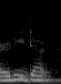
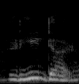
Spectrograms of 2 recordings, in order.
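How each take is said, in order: First: Said in the usual way. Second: "reader" split into re and dar; syllable by syllable. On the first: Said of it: "reader means the person". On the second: Shown as a demonstration. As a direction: say "reader" as two parts, re, dar. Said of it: "Okay, two syllables".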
